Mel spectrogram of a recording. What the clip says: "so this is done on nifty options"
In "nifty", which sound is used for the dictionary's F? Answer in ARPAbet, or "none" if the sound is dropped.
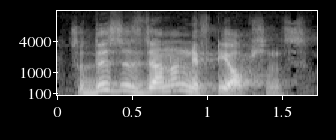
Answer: F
